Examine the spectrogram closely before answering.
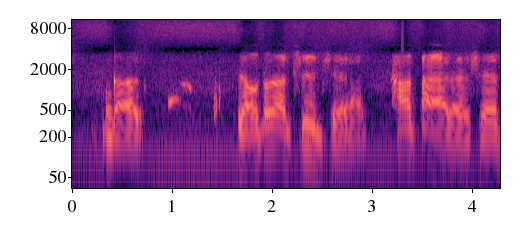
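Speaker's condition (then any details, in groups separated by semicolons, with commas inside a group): Congenital muscular dystrophy; present from birth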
